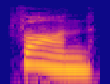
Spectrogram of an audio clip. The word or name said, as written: fawningness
